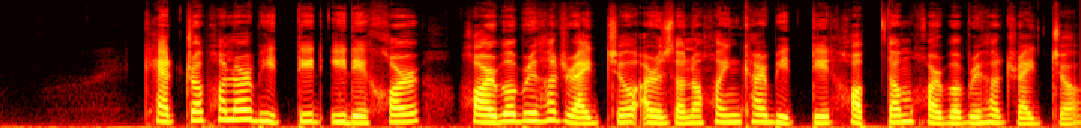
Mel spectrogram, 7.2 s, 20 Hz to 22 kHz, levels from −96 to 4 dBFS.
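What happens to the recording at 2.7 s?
Nothing goes wrong at 2.7 s: the speech carries on intact through that moment, with no dropout, click or distortion.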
